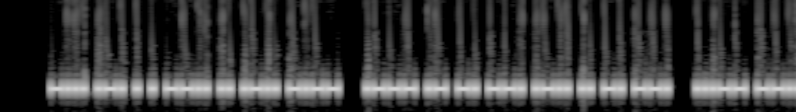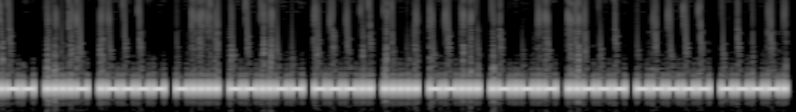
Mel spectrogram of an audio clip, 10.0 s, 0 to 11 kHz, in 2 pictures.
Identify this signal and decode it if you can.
Morse code, heard as a keyed tone, about 50 wpm, 700 Hz. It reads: BREEZILY JANGLING 3,416,857.209
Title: Pangram Challenge v2 - 50wpm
